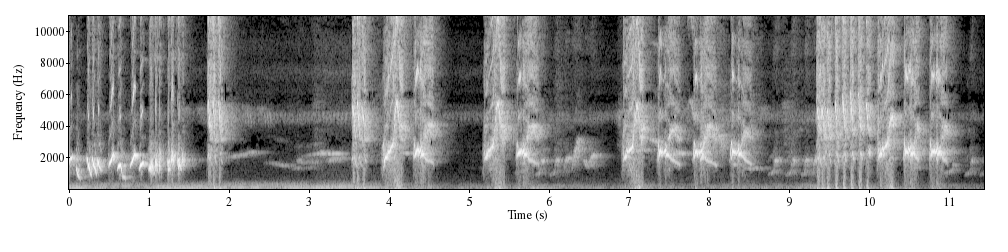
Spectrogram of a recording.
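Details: Song of a White-rumped shama kept in a cage, opening with a rapid warbled run, then loud separate bursts of whistles and harsh rattling notes roughly every one to two seconds, with clear silences between them.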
